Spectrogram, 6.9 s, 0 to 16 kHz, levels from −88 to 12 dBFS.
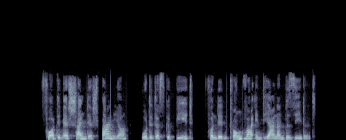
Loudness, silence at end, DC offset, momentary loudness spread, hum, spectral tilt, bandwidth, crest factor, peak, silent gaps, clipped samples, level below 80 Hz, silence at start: -19 LUFS; 0.6 s; under 0.1%; 9 LU; none; -4.5 dB/octave; 8 kHz; 18 dB; -2 dBFS; 1.99-2.03 s, 2.64-2.83 s, 3.90-4.09 s; under 0.1%; -56 dBFS; 0.85 s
